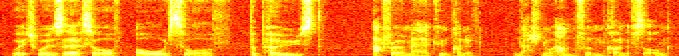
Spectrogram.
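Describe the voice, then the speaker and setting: A man's voice: low-pitched, darkish tone, a little hiss or hum. A man hosting a podcast, explaining things in casual chat. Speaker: podcast host.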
